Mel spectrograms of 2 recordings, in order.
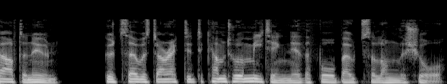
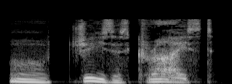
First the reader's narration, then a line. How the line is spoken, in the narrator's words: hissed Couch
